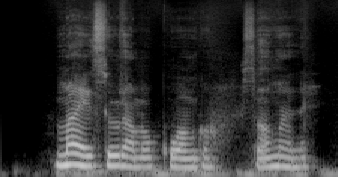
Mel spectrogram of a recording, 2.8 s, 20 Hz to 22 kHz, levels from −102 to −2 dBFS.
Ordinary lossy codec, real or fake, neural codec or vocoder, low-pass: none; fake; codec, 44.1 kHz, 3.4 kbps, Pupu-Codec; none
